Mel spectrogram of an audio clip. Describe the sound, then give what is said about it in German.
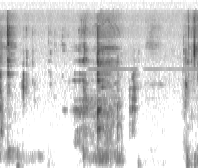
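Faint, wet chewing and soft mouth smacks from someone eating vegan spaghetti bolognese made with cheap minced substitute, coming as irregular clusters of small moist clicks with quiet pauses between them. “Guck du mal nach, ich esse derweil äh, Nudeln Bolognese weiter.”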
